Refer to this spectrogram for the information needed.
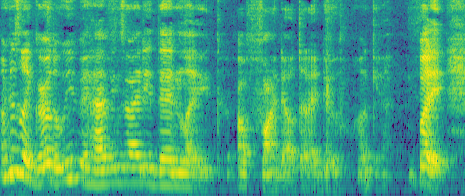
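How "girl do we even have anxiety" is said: ordinary delivery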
